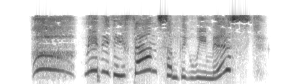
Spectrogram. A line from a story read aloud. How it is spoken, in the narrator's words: Valerie gasped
